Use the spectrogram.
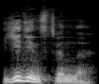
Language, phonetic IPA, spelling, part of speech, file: Russian, [(j)ɪˈdʲinstvʲɪn(ː)ə], единственно, adverb / adjective, Ru-единственно.ogg
- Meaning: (adverb) solely, only, just; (adjective) short neuter singular of еди́нственный (jedínstvennyj)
